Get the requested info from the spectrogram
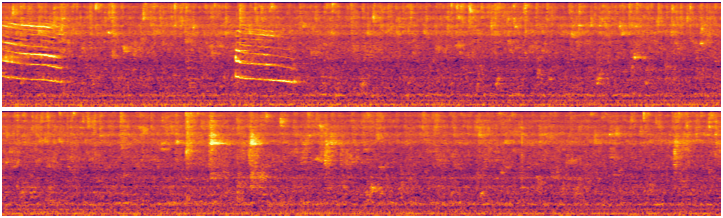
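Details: Kittens meowing: two high, sliding-down meows with bright overtones come in the first four seconds, the second a little longer. After that only a steady low hum and faint dripping remain.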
